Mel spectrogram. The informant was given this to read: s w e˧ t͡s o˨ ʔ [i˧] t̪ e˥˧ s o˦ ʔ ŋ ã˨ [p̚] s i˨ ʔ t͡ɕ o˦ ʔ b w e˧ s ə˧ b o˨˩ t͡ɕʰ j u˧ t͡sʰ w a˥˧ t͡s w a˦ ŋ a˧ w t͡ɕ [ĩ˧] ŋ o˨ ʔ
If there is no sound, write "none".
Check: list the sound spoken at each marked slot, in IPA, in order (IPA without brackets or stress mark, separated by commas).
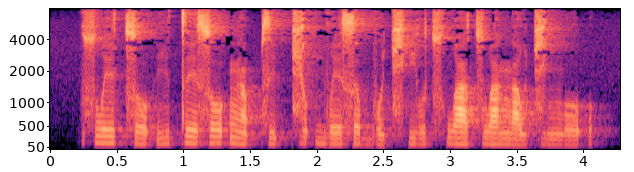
i˥˧, p̚, i˧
